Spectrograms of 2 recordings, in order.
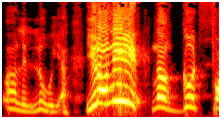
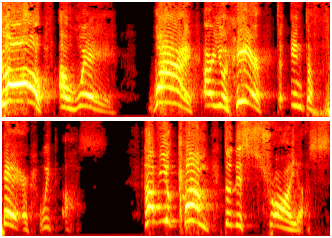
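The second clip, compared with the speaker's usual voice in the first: loud crying-out shout. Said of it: "Spirit cried out".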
